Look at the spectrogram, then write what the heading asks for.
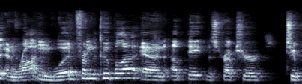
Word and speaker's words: cupola: Their application is requesting financial support for Can you tell me how to pronounce that word? Cupola.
